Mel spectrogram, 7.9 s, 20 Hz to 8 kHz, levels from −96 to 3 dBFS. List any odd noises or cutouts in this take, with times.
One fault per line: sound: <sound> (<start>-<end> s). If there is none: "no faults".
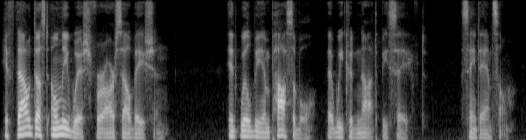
no faults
